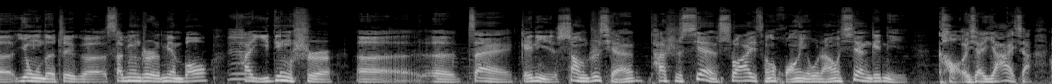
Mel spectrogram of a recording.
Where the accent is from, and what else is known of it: China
